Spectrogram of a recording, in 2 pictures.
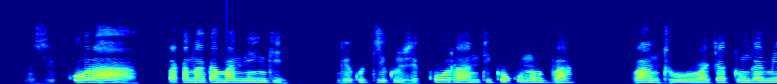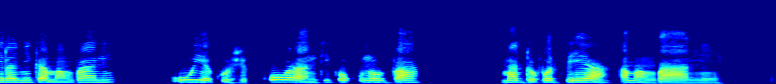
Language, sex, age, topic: Ndau, female, 25-35, education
